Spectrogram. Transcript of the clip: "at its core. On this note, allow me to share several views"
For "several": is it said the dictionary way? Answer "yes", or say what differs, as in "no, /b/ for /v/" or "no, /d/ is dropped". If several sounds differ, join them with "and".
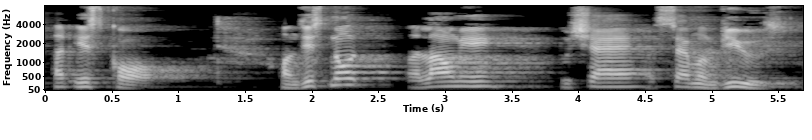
no, /n/ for /l/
